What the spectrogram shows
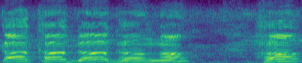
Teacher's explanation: ये कंठ्य कहलाते हैं कि कंठ के साथ श्वास के स्पर्श के बिना इतने वर्णों का उच्चारण अशक्य है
